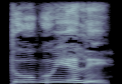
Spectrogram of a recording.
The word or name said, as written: ತೂಗುಯ್ಯಾಲೆ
